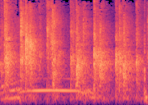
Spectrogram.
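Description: An audience applauds steadily for a speaker who has just finished, a dense crackle of many hands clapping at once, with a faint sustained tone running beneath the clapping partway through.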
